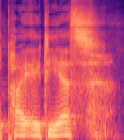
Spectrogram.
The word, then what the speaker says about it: pyATS: It is pyATS.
